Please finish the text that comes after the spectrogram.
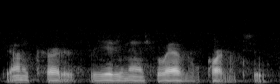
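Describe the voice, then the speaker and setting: A man's voice: sits low, steady tone, racing, gravelly. A man playing an uneasy American petty thief under questioning in a 1950s radio drama, hesitant, colloquial and defensive. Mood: reluctant. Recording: dull, reverberant vintage radio recording.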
